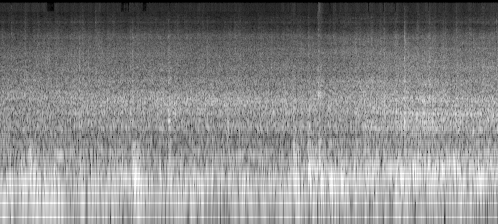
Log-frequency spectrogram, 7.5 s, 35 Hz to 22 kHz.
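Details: Hornby R.372 Class A4 "Seagull" tender-drive model loco after repair: stop-start running likely from excess axle oil spoiling pickup; even running with soft regular clickety rhythm, no grinding or stutter, runs smoothly and quietly.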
